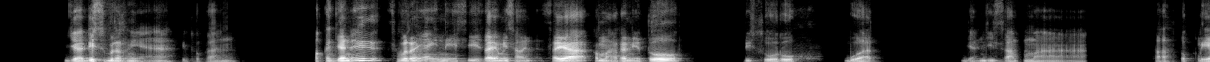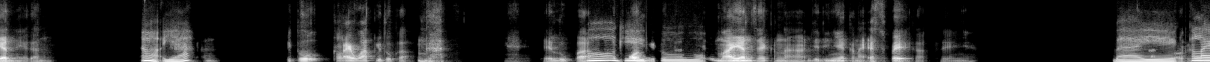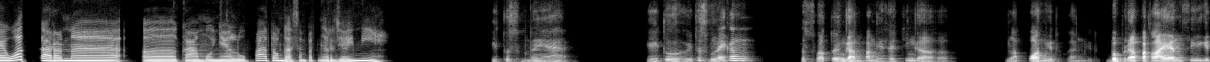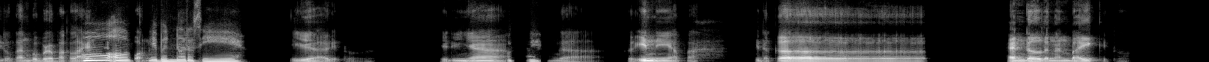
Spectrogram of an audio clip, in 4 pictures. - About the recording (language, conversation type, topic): Indonesian, advice, Mengapa kamu sering meremehkan waktu yang dibutuhkan untuk menyelesaikan suatu tugas?
- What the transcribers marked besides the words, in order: tapping; drawn out: "ke"; in English: "handle"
